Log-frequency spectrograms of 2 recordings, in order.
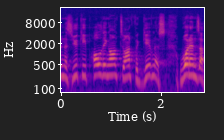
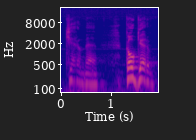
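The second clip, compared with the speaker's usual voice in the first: low, hushed order to attack; sly quiet command; 5 semitones lower, 7 dB quieter than usual. Retold or imitated. Devil to his dogs after a trespasser, quiet command. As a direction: imitate the devil quietly setting dogs on someone.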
